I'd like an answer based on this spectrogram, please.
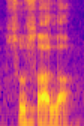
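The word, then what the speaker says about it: Sussala: Passed इनू the hands of princess उजाला एंड सुसाला। ठीक है? ऐसे ही प्रोनाउंस करते हैं इसको।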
